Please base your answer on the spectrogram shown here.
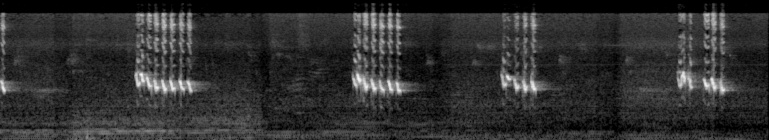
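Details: Sooty-headed bulbul call played to lure young birds into answering: four separate bursts of fast, clipped, bubbling notes, each lasting under a second, spaced about two seconds apart over soft background rumble.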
